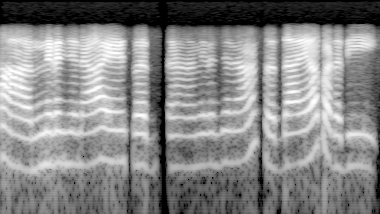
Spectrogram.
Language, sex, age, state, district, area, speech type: Sanskrit, female, 18-30, Kerala, Kozhikode, rural, conversation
